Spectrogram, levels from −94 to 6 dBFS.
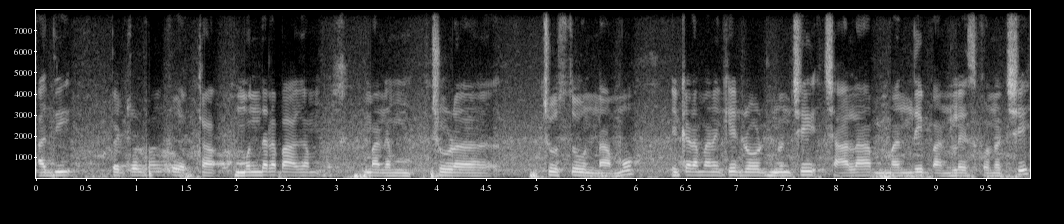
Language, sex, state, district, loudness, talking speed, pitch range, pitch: Telugu, male, Andhra Pradesh, Sri Satya Sai, -13 LUFS, 115 wpm, 130-155 Hz, 145 Hz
